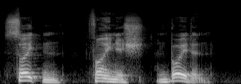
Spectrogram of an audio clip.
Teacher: There's also a trace of the curl-coil merger in words like soiten, feinish and boyden.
